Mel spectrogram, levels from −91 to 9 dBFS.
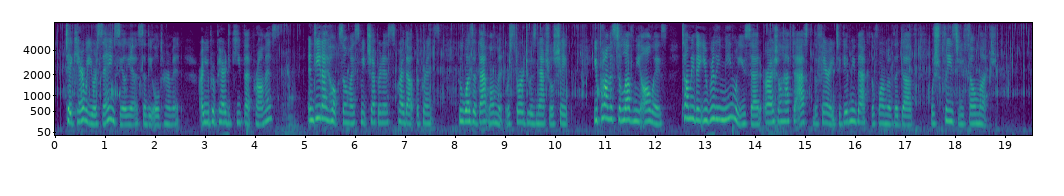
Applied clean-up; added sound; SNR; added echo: none; Water / Liquid; 20 dB; none.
